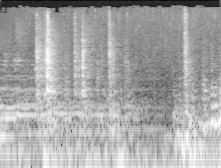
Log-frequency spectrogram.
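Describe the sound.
A cabinet door being opened: a few short knocks and a light scrape stand out over a low steady hum.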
